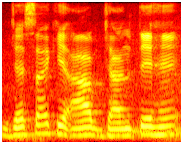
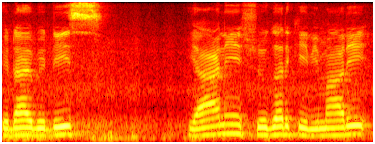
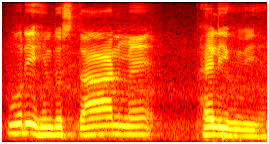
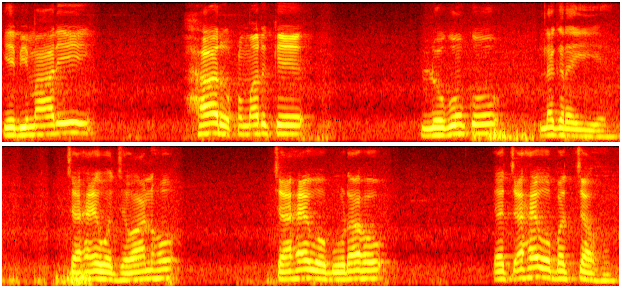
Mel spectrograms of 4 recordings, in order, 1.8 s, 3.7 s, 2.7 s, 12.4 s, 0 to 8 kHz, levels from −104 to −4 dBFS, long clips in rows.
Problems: constant background noise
